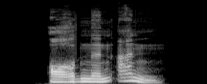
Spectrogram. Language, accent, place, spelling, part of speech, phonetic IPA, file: German, Germany, Berlin, ordnen an, verb, [ˌɔʁdnən ˈan], De-ordnen an.ogg
- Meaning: inflection of anordnen: 1. first/third-person plural present 2. first/third-person plural subjunctive I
